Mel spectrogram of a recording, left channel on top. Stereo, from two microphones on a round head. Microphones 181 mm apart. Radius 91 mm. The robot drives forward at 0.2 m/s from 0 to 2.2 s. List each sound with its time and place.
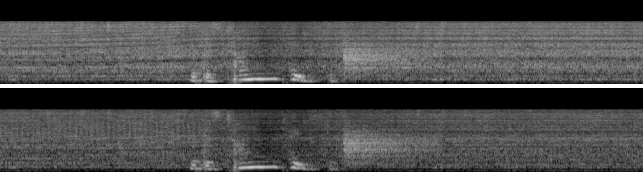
0.0 s running water: 70° left (ahead or behind), 0.8 m; by 6.4 s 65° left (ahead or behind), 0.9 m
1.9 s a woman speaking: 15° right (ahead or behind), 0.9 m; by 3.3 s 10° right (ahead or behind), 0.9 m
3.4 s a gunshot: 25° left (ahead or behind), 1.2 m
